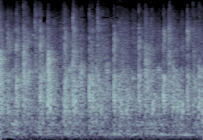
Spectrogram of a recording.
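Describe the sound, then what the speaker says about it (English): A crowd applauds Assembly member Latrice Walker at a gathering on gun violence, a steady, close burst of clapping with irregular surges throughout the short stretch. "Let's give her a round of applause."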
